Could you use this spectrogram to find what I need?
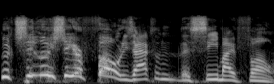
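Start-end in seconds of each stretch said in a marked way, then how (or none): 0.0-1.2 mock yelling, much higher pitched. Retelling how a drunken heckler who thought they reported him yelled at them, retelling a yell. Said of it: "he yells at us".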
